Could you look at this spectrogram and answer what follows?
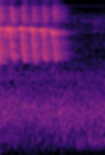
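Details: A short, high, ringing trill of about five rapid identical piping notes from a Carib grackle at dusk in Martinique, then quickly fading away.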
